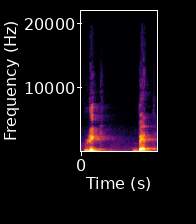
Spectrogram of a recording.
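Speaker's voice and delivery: ঋগ and বেদ said apart with a pause between them; split at the stop. Shown as a demonstration. Teacher splitting the word ঋগবেদ in two for the class. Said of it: "আমি যেন থামি".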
